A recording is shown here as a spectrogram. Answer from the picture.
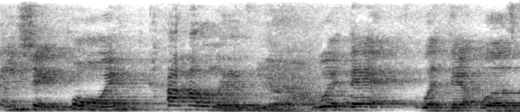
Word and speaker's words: Eshé: Not offended, but hey, it's it's Eshé.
